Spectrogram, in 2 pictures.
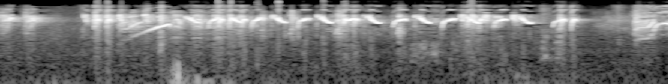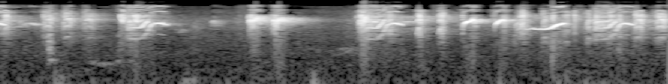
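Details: Lure sound for trapping small birds: dense high twittering with looping whistled notes and brief pauses, a rising sweep near the start, faint low rustling.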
